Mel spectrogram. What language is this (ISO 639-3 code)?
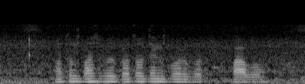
ben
